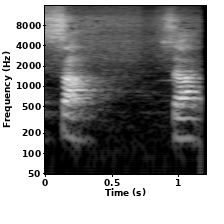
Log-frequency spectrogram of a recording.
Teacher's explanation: दांत के आसपास से हवा निकल रही है इसमें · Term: वत्स्र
